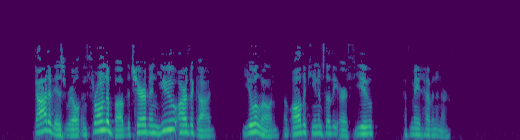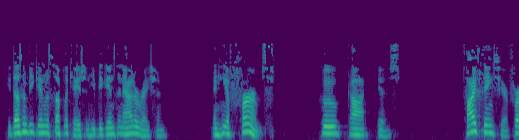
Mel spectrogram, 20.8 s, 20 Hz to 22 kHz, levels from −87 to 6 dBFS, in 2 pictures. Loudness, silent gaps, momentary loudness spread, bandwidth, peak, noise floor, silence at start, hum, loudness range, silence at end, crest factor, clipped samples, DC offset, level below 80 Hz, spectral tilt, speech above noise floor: -29 LUFS; none; 17 LU; 7 kHz; -10 dBFS; -89 dBFS; 0.7 s; none; 8 LU; 0 s; 20 dB; under 0.1%; under 0.1%; -64 dBFS; -5 dB/octave; 60 dB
